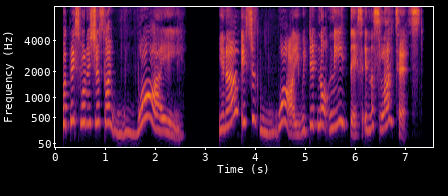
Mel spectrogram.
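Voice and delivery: annoyed and high pitched. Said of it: "fucking annoyed by it".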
